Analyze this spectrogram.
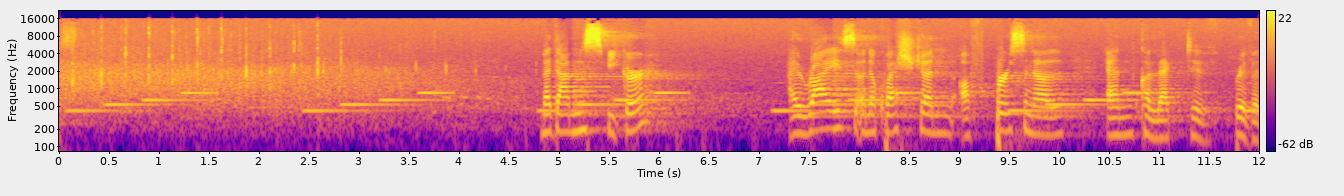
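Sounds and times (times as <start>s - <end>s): scattered applause: 0.0s - 4.8s.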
